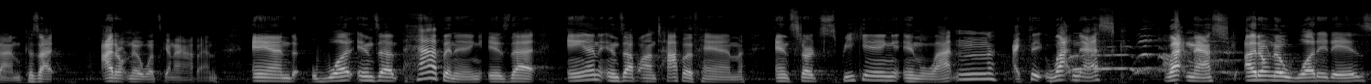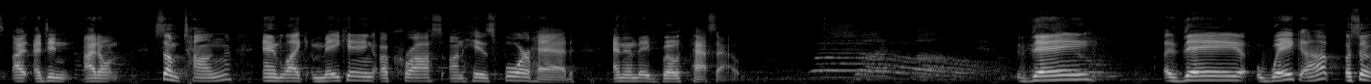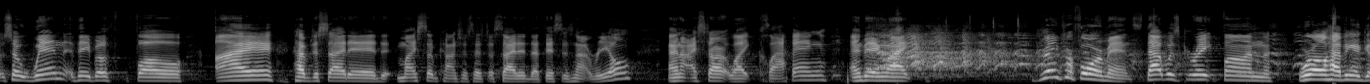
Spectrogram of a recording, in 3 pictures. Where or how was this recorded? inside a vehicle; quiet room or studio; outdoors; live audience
live audience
